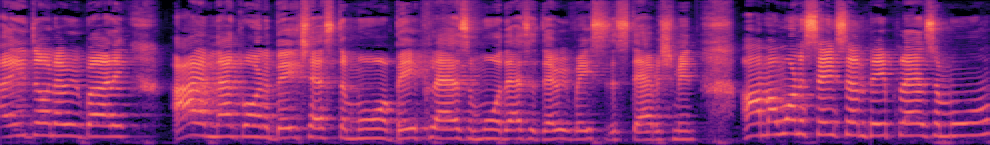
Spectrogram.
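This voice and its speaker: A woman with a high voice and a New York accent, very fast pace, animated tone, ordinary pitch variation, very even loudness, and a quiet background. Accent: New York City. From New York City (Brooklyn); New York City. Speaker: vlogger. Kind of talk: rant to camera. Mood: angry, indignant. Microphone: phone near.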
